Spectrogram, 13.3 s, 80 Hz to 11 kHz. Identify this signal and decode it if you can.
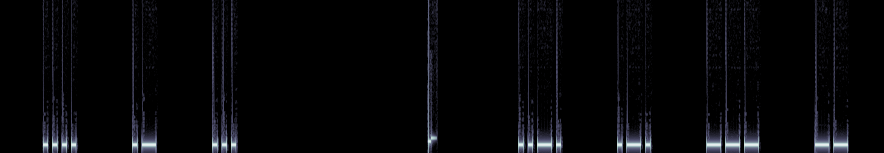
Morse code, heard as a keyed tone, about 17 wpm, spaced as for 8 wpm, 700 Hz. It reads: HAS FROM
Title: 4x Character Spacing - Top 100 Words - 17wpm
